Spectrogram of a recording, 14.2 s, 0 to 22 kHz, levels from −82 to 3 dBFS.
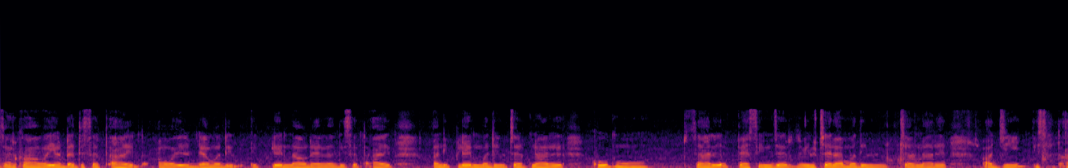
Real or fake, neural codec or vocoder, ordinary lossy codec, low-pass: fake; codec, 16 kHz, 4 kbps, FunCodec, trained on LibriTTS, 50 frames a second; none; none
